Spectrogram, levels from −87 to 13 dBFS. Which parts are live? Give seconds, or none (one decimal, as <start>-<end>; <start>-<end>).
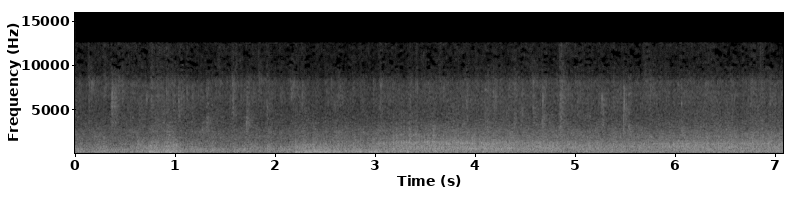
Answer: none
